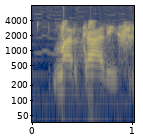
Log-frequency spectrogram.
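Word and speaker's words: Markaris: Marcaris.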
